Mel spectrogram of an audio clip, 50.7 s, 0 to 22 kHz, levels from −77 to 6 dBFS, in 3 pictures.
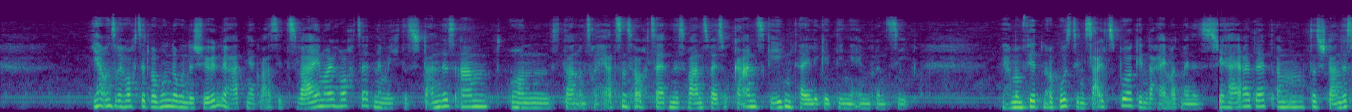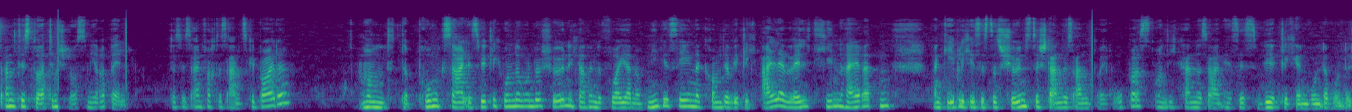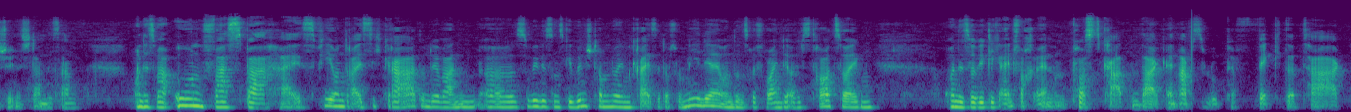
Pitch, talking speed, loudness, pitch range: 190 Hz, 155 wpm, -19 LUFS, 170-210 Hz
